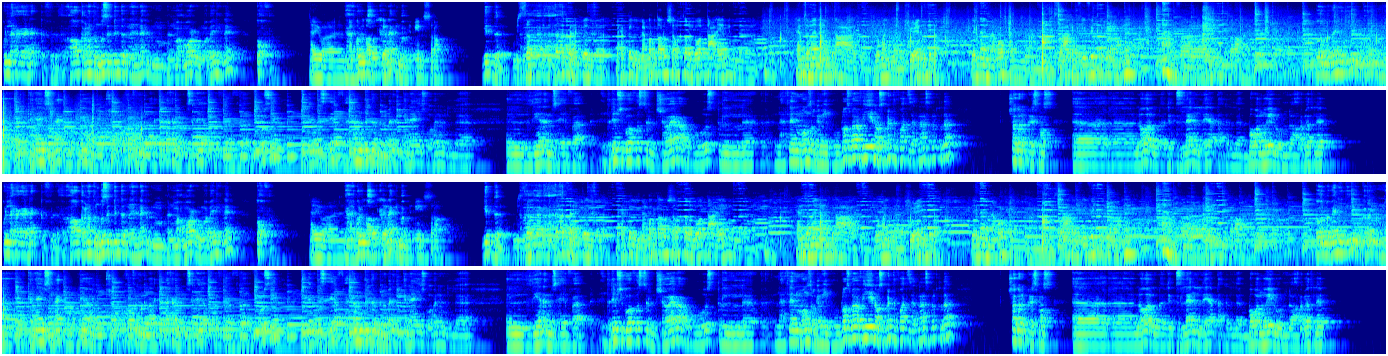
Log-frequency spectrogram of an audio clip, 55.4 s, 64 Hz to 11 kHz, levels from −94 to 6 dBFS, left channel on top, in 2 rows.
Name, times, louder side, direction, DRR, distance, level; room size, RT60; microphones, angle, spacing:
voice 1, 0.0-4.6 5.1-5.4 6.8-8.1 9.6-10.1 10.3-11.9 26.3-33.3 33.6-46.7 47.8-48.7 49.1-54.1, right 2 dB, 35° right, -3 dB, 1.8 m, -45 dB
voice 2, 6.1-8.8 10.2-18.7 19.4-22.7 23.2-25.0, left 1 dB, 45° left, 5 dB, 0.7 m, -43 dB
sound 1, 10.4-25.8, right 1 dB, 60° right, 1.2 m, -50 dB
sound 2, 15.2-30.5, left 7 dB, 75° left, 0.3 m, -47 dB
sound 3, 20.4-35.9, equal, ahead, 0.8 m, -46 dB
12.0 x 5.6 x 2.5 m, 0.83 s
head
